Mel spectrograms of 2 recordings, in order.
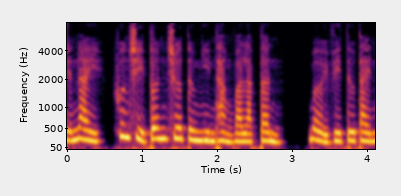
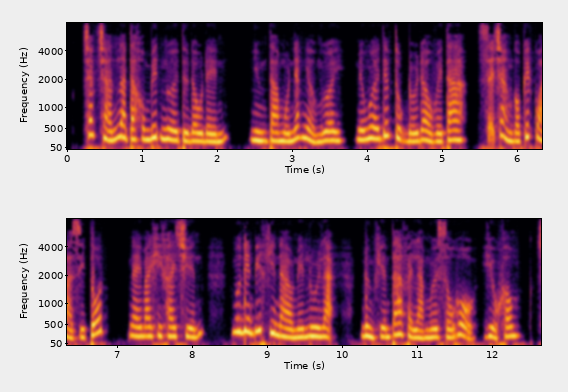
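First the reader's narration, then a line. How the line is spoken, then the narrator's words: Smiling. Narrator (Vietnamese): Hắn mỉm cười, nói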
